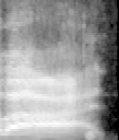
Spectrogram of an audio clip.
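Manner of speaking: fake, bad, high-pitched, squealing New York accent. Complaining about a guy who does his New York accent all game: mocking bad New York accent. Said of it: "It's a little high pitched squeal".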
